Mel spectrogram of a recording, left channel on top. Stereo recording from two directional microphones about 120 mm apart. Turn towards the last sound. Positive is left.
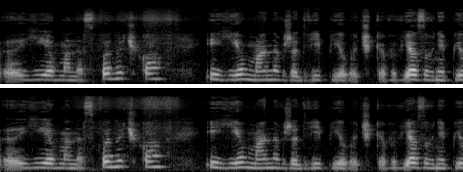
turn(degrees=40)  # may be behind; listen again after turning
